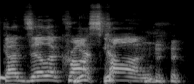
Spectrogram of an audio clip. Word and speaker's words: Godzilla x Kong: You don't pronounce the X. – It's like Hunter Hunter. – Wait, yeah. So it's just called Godzilla Kong? – Godzilla Cross Kong.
